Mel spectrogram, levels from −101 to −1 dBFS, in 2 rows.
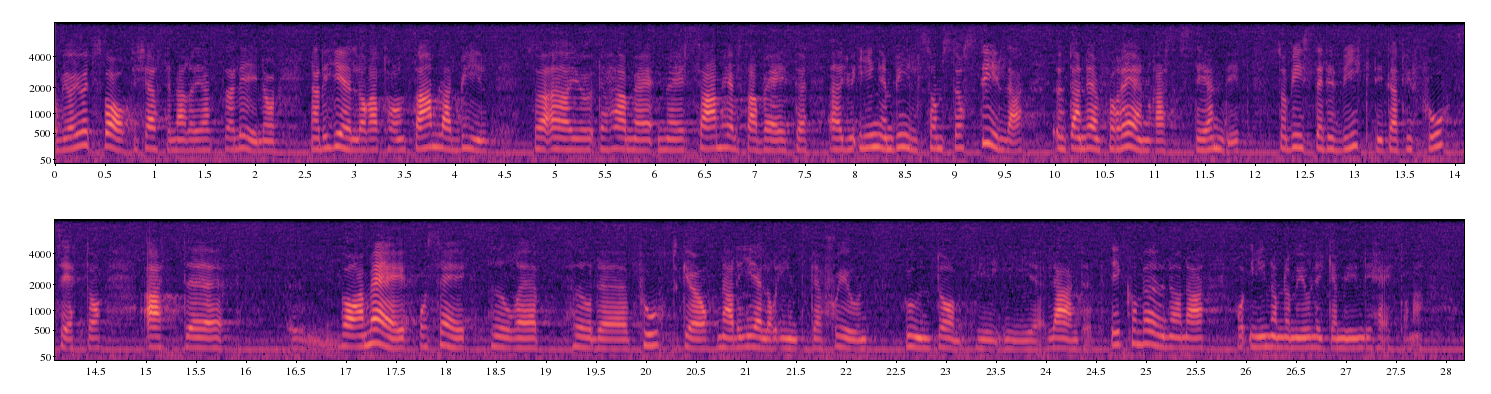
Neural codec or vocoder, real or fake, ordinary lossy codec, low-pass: codec, 16 kHz, 8 kbps, FreqCodec, larger model; fake; none; none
